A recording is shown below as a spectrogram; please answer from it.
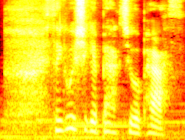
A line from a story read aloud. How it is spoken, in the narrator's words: Tommy panted, trying to keep up with his friend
